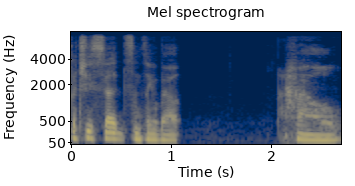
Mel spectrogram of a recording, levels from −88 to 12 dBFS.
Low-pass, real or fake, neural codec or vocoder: 7.2 kHz; fake; codec, 44.1 kHz, 2.6 kbps, SNAC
